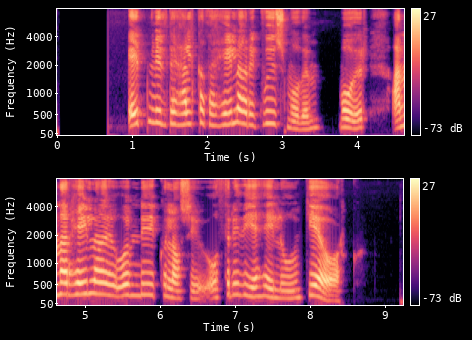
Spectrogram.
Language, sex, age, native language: Icelandic, female, 50-59, Icelandic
